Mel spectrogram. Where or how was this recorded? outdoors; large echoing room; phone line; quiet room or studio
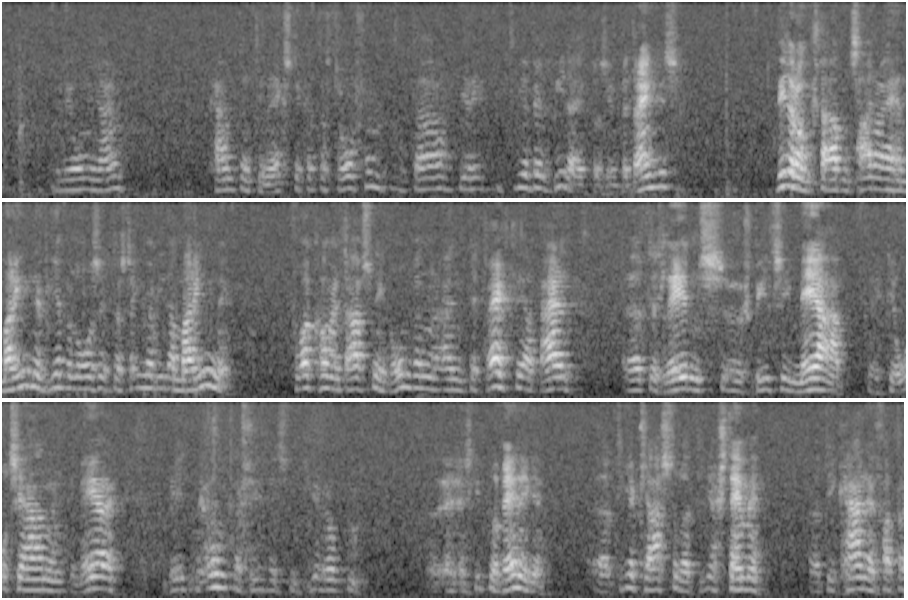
large echoing room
